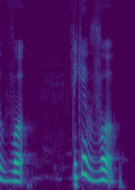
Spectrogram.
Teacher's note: जिन व्यंजनों के उच्चारण में नीचे के ओष्ठ दांतों को स्पर्श करते हैं, मतलब ऊपर के दांतों को स्पर्श करते हैं, तो दंतोष्ठ्य व्यंजन कहलाते हैं।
